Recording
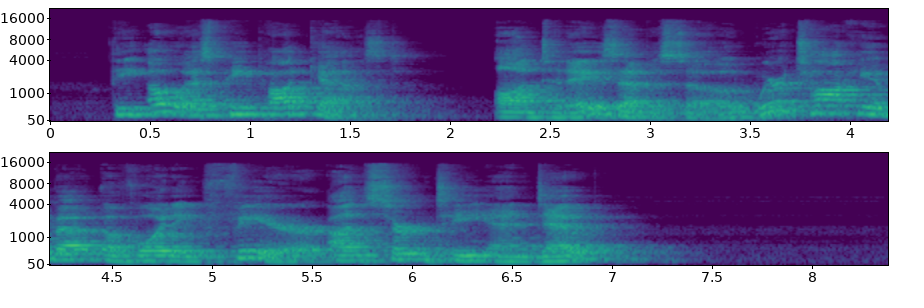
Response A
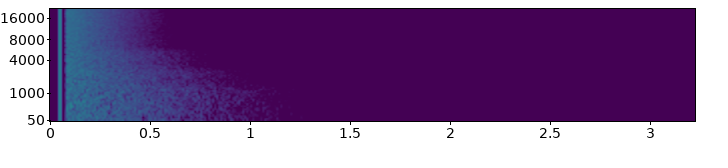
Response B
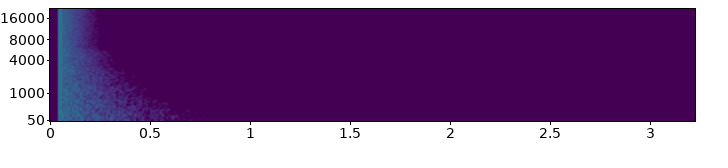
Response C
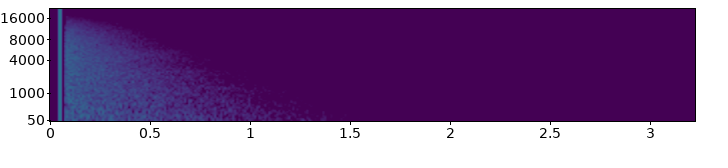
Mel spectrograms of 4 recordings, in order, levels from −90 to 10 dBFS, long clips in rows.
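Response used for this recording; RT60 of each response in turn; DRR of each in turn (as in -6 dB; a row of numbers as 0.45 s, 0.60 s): B; 1.7 s, 0.85 s, 2.2 s; -6.0 dB, -2.0 dB, -2.0 dB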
